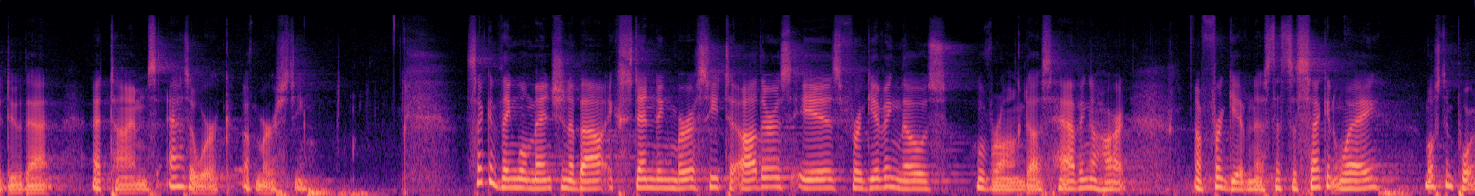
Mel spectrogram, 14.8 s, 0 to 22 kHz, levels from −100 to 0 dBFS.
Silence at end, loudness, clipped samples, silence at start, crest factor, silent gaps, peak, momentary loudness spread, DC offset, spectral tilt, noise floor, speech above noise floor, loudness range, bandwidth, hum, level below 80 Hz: 0 s; -24 LUFS; under 0.1%; 0 s; 16 dB; none; -8 dBFS; 14 LU; under 0.1%; -7.5 dB/octave; -47 dBFS; 24 dB; 4 LU; 12.5 kHz; none; -40 dBFS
